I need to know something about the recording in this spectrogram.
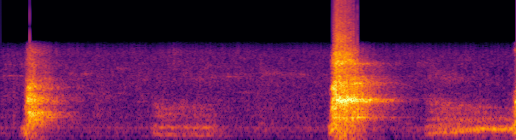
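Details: Branco, a Small Münsterländer, barks at a cat he has spotted; two sharp, strong barks about three seconds apart, each followed by a low rumbling growl-like whine.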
